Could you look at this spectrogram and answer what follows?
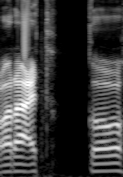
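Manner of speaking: robotic monster voice, loud. Retelling a tall chef's instructions in a robotic Frankenstein voice. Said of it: "he literally sounded like this".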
